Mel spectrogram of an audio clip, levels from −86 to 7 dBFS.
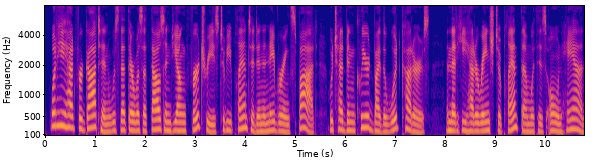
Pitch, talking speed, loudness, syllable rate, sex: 195 Hz, 220 wpm, -19 LUFS, 5.1 syllables/s, female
